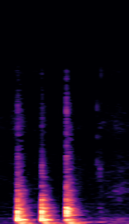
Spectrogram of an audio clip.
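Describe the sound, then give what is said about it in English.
Three sharp, evenly spaced knocks on the door of a small cottage, loud and crisp, each fading quickly, with nothing else heard around them. “So they knocked on the door,”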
